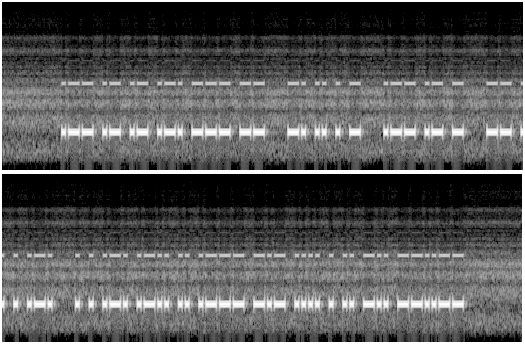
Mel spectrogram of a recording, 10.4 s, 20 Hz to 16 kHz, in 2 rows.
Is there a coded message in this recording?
Yes: Morse code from 0.5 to 9.9 s, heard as a keyed tone, machine-sent, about 35 wpm, 850 Hz. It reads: WAAROM NIET WAT MEER EERLIJKHEID,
